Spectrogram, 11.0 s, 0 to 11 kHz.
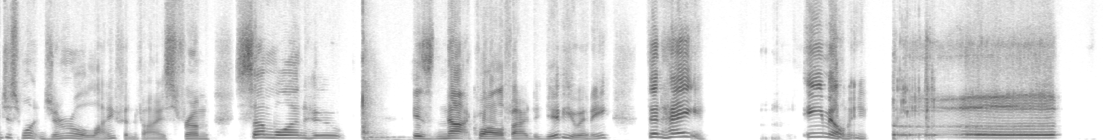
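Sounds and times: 
speech: 0:00.0 - 0:10.6
person burping: 0:08.9 - 0:10.7.

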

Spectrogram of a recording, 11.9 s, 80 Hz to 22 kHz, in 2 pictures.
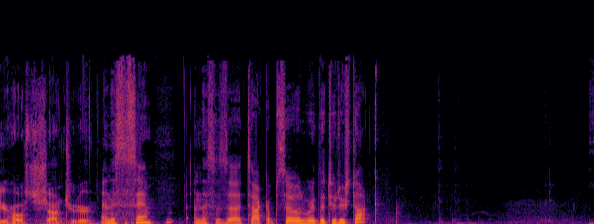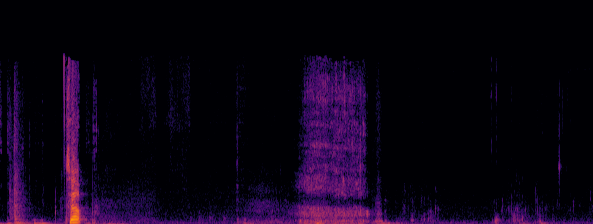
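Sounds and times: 
speech: 0:00.0 - 0:03.8, 0:06.1 - 0:07.0
loud slurping swallow: 0:08.8 - 0:11.7
person gulping water: 0:08.9 - 0:11.8.

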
